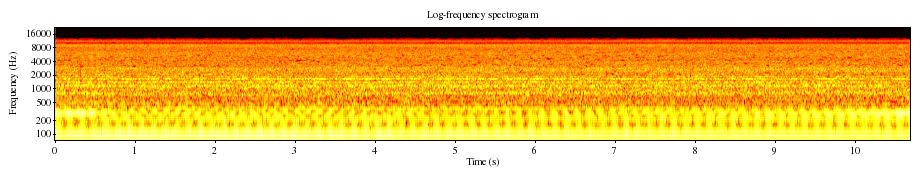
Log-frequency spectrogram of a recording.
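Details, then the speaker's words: Vacuum pump on a 1600-litre mixer during a vacuum test with lid bolts fastened and an empty chamber, gauge vacuum rising toward 0.08; steady low hum with faint constant tone, no knocks or rattles, quiet good-quality pump running normally. "This is a vacuum pump. Very low noise. And this is a good quality one. Low noise."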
